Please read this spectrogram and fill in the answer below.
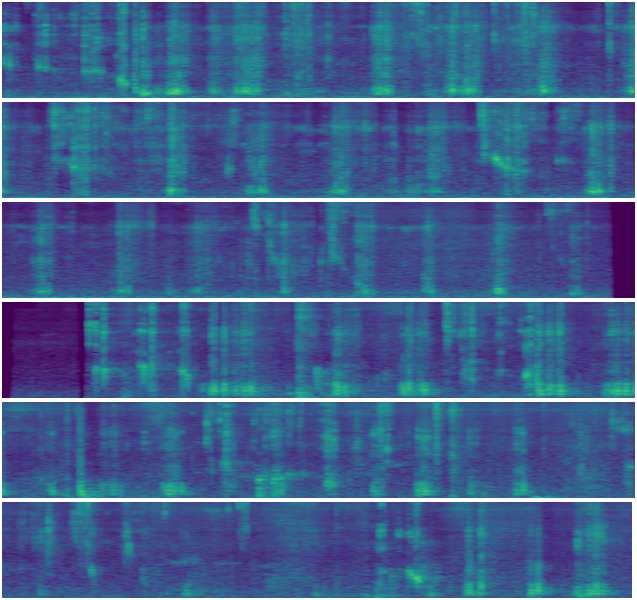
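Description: Hard clear ice being bitten and chewed close to the microphone: sharp crunches follow one another about two a second. A brief silence about halfway through, then the crunching resumes.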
